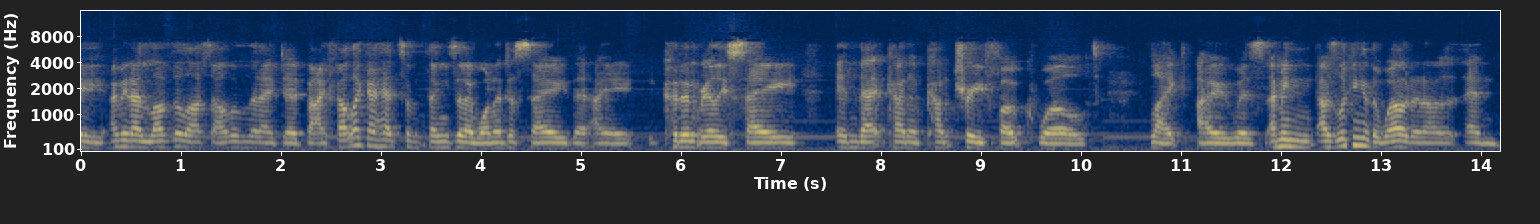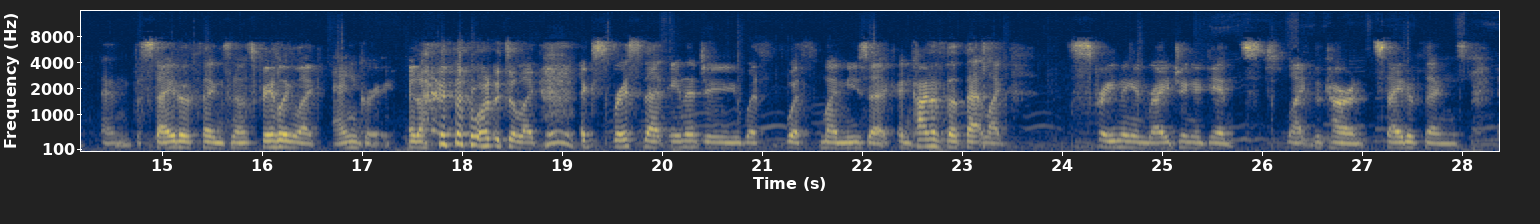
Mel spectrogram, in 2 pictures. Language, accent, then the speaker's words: English; New Zealand; now in Melbourne, Australia; I'm living in Melbourne. I'm quite far from the New Zealand music community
